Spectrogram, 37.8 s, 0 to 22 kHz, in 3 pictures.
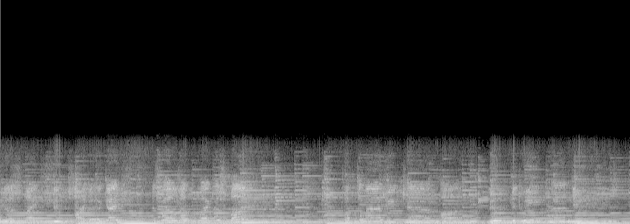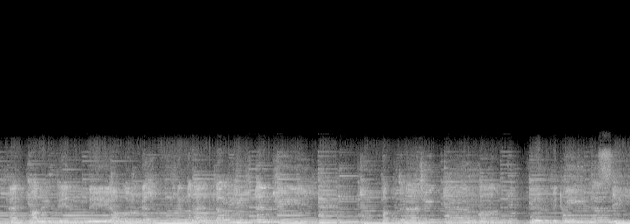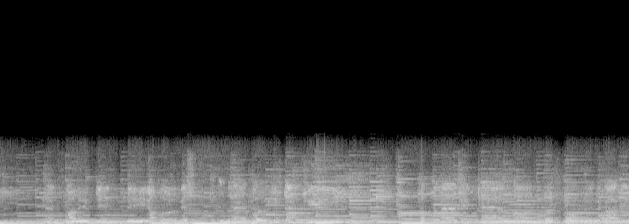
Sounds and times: Country: 0.0 - 37.7
Guitar: 0.0 - 37.7
Singing: 6.9 - 19.2, 19.8 - 32.4, 33.6 - 37.7.

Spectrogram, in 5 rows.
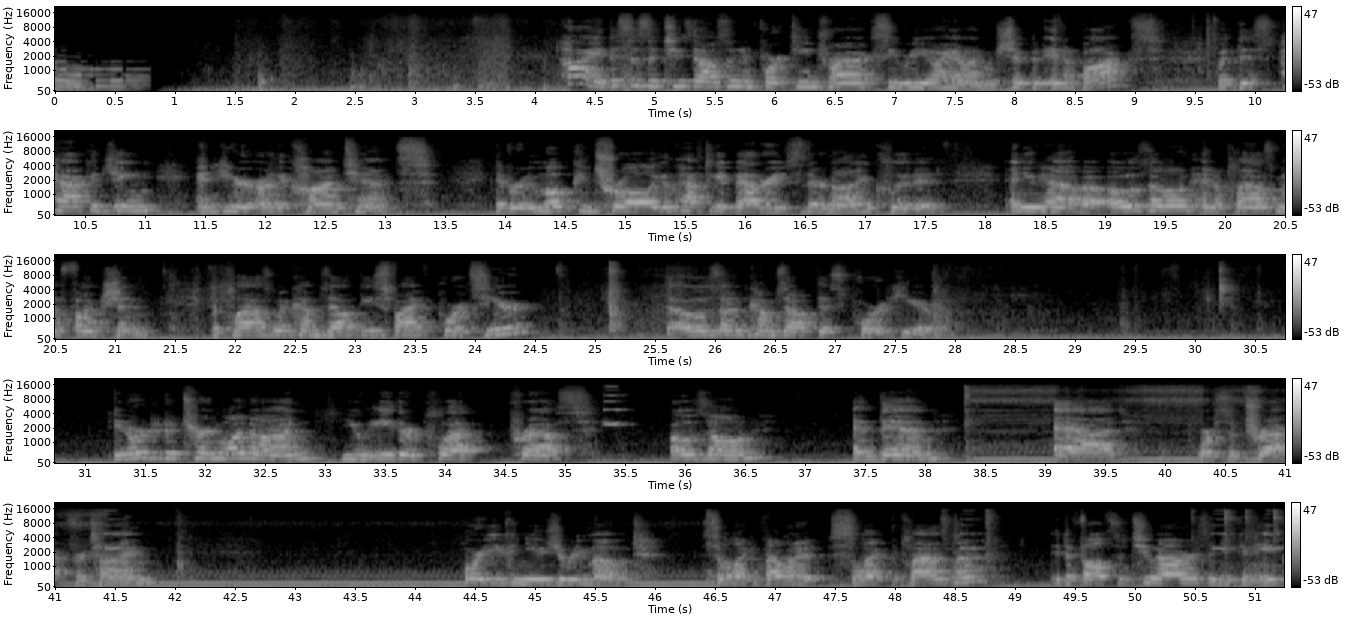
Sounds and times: Speech: 4.2 - 24.6, 25.6 - 28.0, 31.2 - 36.8, 37.4 - 38.3, 39.1 - 39.7, 40.3 - 41.9, 44.4 - 51.2.

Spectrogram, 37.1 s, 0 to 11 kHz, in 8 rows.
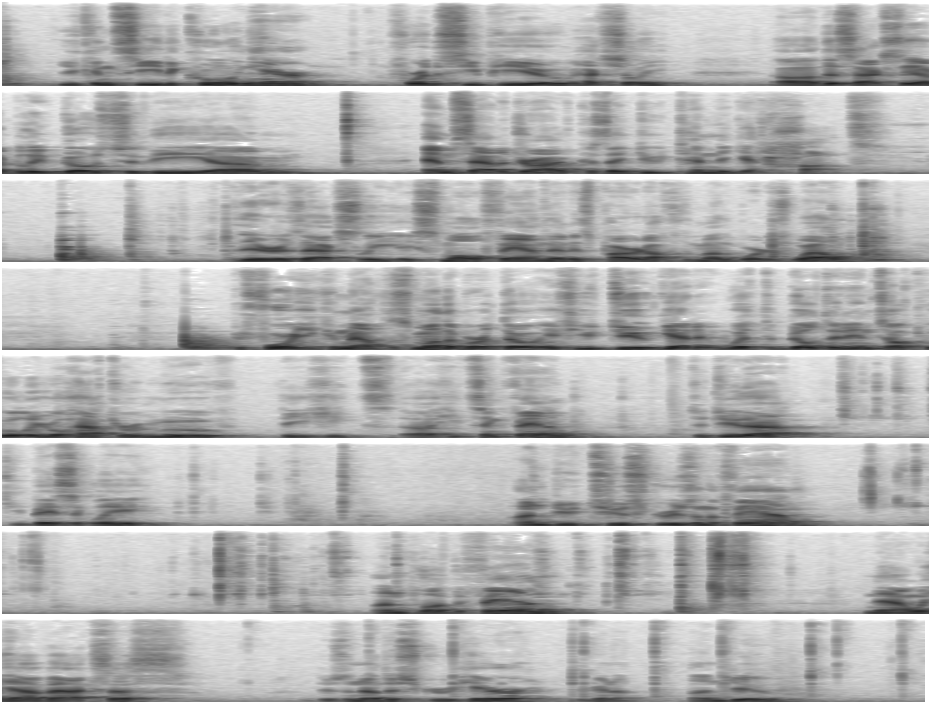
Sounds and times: Inside, small room: 0.0 - 37.0
Speech: 0.3 - 6.2, 6.8 - 9.1, 10.4 - 13.6, 15.0 - 24.1, 25.7 - 27.4, 29.6 - 30.8, 32.1 - 36.5.

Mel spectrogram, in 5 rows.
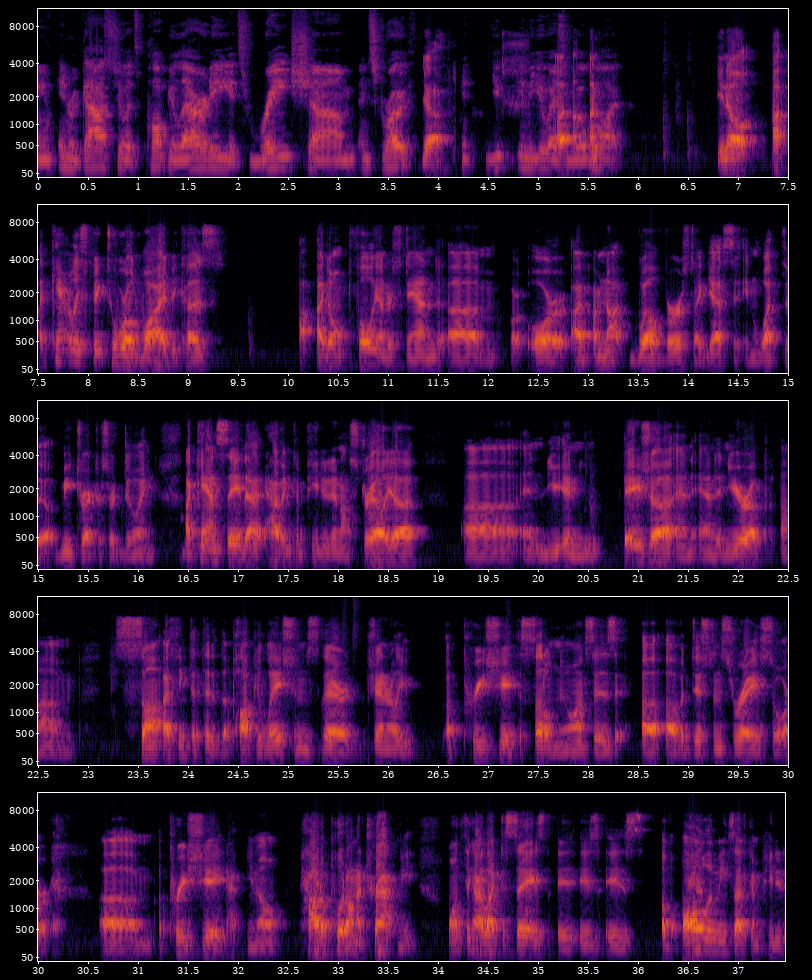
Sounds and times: Male speech, man speaking: 0.0 - 5.8, 6.8 - 9.4, 10.1 - 37.4
Inside, small room: 0.0 - 37.4.

